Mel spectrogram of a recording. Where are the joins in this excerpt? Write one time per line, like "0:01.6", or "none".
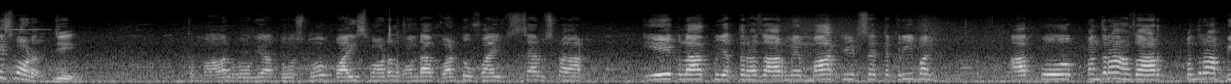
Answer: none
